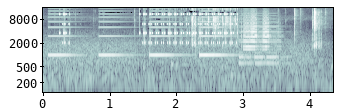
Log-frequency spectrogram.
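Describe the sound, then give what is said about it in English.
A game timer running out, with echoey electronic clicks and tones signalling that time is running out. Bright, ringing beeps repeat over a steady hiss, then shift pitch near the end. No one speaks. “You're gonna hear clicks, echoey clicks, that mean my time is running out.”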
